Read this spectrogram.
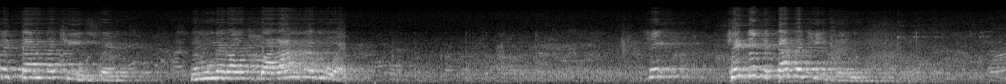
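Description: A man speaks loudly in an echoing hall.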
